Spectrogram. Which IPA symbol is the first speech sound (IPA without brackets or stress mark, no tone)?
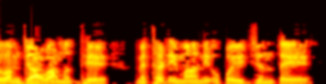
ʋ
